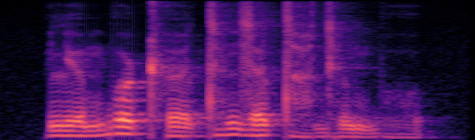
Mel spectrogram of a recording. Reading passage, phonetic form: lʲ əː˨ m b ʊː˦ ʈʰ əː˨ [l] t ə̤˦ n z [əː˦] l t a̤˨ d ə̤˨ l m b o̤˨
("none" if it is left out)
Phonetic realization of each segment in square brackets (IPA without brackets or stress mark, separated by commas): l, ə˦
